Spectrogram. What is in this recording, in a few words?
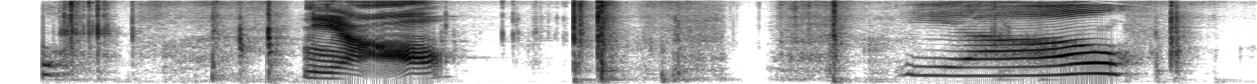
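"niao3", Mandarin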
